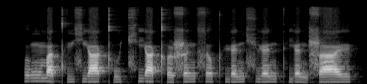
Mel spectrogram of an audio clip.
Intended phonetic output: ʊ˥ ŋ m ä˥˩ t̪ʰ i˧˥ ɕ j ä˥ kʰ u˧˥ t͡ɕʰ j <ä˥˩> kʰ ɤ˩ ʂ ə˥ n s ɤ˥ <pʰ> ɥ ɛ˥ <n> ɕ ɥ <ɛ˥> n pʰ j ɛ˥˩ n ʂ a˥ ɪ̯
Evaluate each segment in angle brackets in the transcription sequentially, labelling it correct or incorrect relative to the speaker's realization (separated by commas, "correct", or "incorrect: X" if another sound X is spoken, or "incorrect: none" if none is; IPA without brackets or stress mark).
correct, correct, correct, correct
